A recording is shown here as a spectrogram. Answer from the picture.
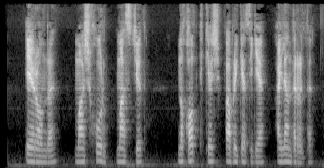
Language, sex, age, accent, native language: Uzbek, male, 18-24, Toshkent shahri, Uzbek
